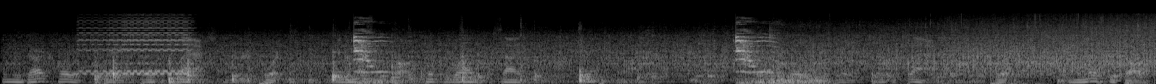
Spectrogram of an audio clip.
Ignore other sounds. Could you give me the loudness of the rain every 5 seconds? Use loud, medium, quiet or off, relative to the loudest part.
medium, medium, loud.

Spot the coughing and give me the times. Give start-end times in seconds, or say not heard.
not heard.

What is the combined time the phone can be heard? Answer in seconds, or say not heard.
2 s.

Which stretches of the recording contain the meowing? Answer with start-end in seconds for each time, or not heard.
3.0-4.0, 6.9-7.8.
